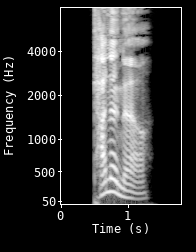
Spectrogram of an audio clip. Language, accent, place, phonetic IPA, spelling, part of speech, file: German, Germany, Berlin, [ˈtanənɐ], tannener, adjective, De-tannener.ogg
- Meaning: inflection of tannen: 1. strong/mixed nominative masculine singular 2. strong genitive/dative feminine singular 3. strong genitive plural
